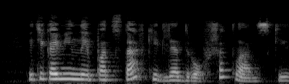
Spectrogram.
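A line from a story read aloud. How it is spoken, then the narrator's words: Plain. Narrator (Russian): сказала она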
